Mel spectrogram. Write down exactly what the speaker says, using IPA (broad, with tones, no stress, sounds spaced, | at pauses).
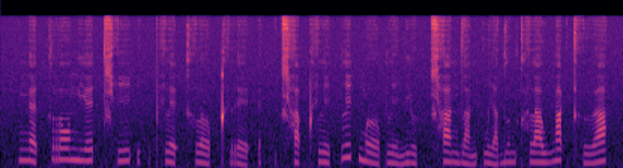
ŋ ɛː˨˩ t̚ k r ɔː˧ ŋ j eː˦˥ t̚ t͡ɕʰ i˦˥ ʔ | pʰ l e˨˩ ʔ kʰ l ɤː˨˩ p̚ kʰ r e˨˩ ʔ | t͡ɕʰ a˨˩ p̚ kʰ l i˨˩ t̚ p l i˥˩ t̚ m ɤː˨˩ p l i˩˦ n j ɯ˨˩ k̚ t͡ɕʰ a˧ ŋ d a˩˦ ŋ k w i˩˦ a̯ d u˧ n kʰ l a˧ w ŋ a˥˩ k̚ tʰ ɯ˦˥ a̯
